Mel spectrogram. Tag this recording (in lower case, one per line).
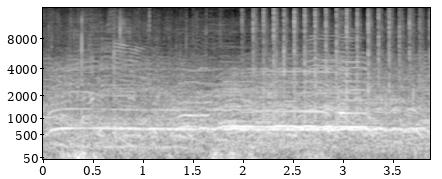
human group actions
crowd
